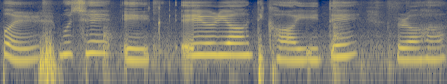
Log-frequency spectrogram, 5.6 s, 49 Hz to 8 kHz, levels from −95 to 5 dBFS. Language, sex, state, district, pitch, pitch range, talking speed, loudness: Hindi, female, Himachal Pradesh, Shimla, 235 Hz, 215-290 Hz, 75 wpm, -15 LUFS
